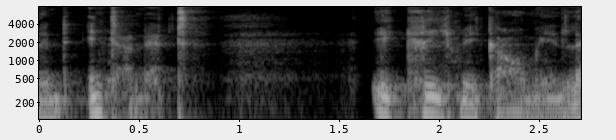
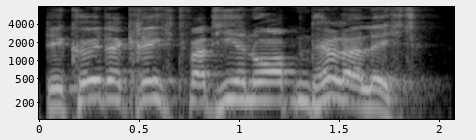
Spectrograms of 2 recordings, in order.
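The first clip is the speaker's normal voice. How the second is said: loud, higher angry shouting; furious outburst; 7 semitones higher, 6 dB louder than usual. Acted. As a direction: snap at the useless box. Giving up, angry at device.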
